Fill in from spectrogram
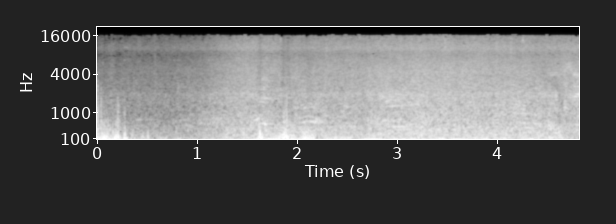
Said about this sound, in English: Now it's really kicking. I don't know what to say. It's as hard as I've seen so far tonight. Definitely seeing 120 gust. No trees down yet.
